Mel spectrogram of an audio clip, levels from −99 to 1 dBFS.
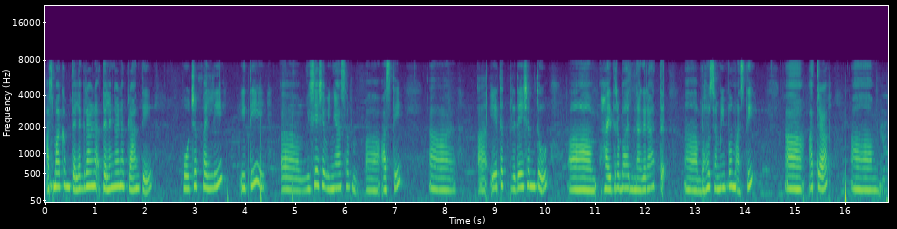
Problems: background sounds at intervals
